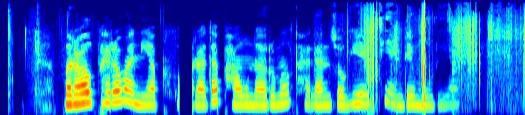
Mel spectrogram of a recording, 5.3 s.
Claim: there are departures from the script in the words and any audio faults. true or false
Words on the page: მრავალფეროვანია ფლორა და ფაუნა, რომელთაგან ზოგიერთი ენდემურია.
true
